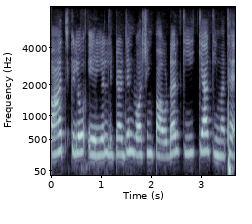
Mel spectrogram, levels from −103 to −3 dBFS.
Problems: none marked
